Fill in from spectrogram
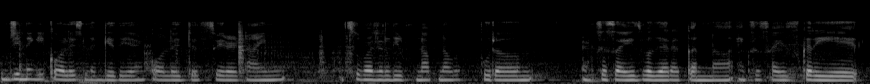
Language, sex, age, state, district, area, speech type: Dogri, female, 18-30, Jammu and Kashmir, Jammu, rural, spontaneous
